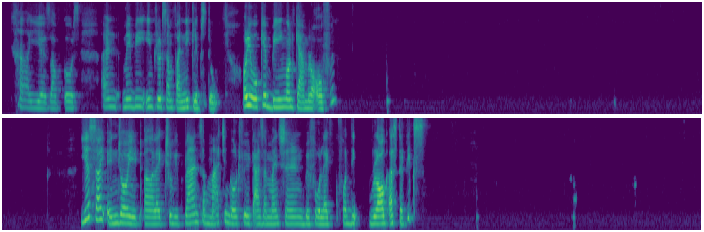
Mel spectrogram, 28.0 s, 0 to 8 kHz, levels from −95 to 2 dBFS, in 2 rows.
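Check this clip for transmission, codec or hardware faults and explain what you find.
One fault is audible: an automatic gain rising episode at the start of the speech. From 0.33 s to 4.09 s the level climbs by about 14 dB. The automatic gain control judged the incoming signal too quiet and raised its gain gradually over nearly four seconds. Because it scales everything it receives, the voice and the background noise swell together. The audio carries nothing above 8 kHz, which fits the wideband call codec it passed through.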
